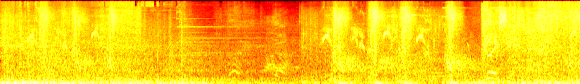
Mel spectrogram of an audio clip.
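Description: The Confringo blasting spell cast in Hogwarts Legacy: dense crackling bursts and thumps of magic impacts and debris in steady loud game combat, with repeated blasts over several seconds.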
